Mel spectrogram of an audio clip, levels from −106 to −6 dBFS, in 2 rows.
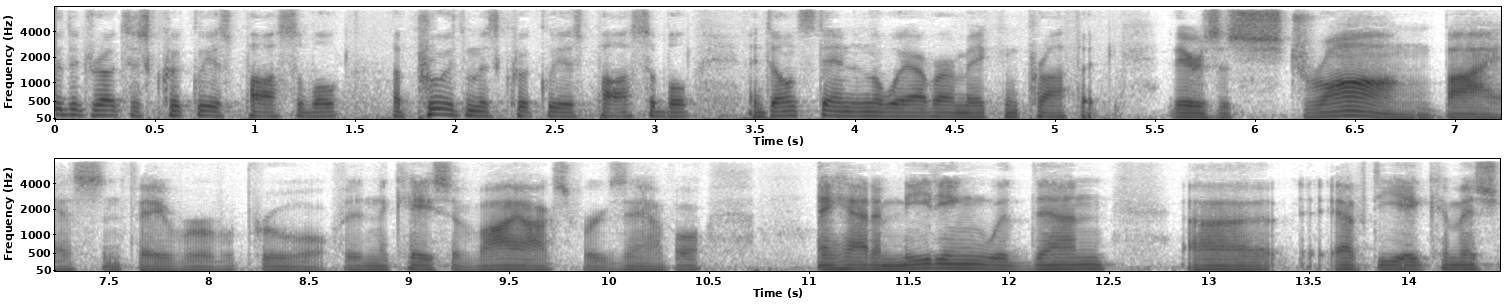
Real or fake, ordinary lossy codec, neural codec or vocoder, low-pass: fake; MP3, 48 kbps; codec, 16 kHz in and 24 kHz out, 1 kbps, XY-Tokenizer; 7.2 kHz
